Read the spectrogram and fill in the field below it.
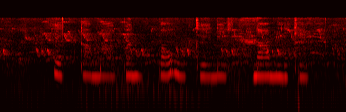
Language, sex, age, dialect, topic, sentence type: Magahi, female, 18-24, Northeastern/Surjapuri, agriculture, question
